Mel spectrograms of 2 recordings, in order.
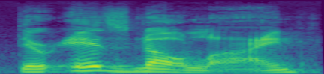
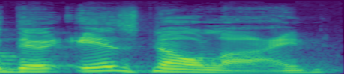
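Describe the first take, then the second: First: "is" rising in "There is no line"; insistent "There is no line"; stress on is. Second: "is" lifted and slow in "there is no line"; emphatic "there is no line"; stress on is. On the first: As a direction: stress the "is" again firmly. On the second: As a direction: lean on "is". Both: Real, not acted. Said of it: "I stress that on this show".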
